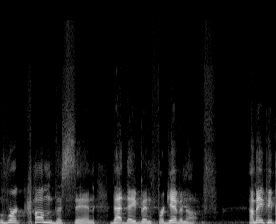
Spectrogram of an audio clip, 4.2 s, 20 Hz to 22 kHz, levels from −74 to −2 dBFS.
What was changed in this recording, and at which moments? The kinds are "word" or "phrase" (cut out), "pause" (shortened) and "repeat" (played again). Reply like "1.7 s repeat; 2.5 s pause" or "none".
none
